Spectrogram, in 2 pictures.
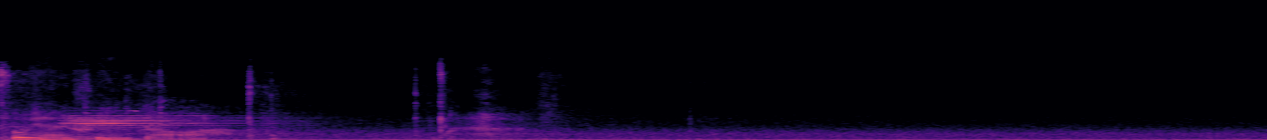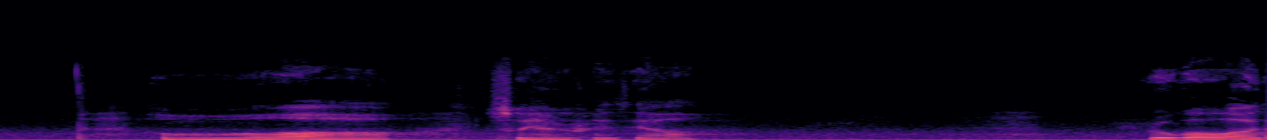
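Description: A young woman speaks playfully close to the microphone, in short bursts.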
